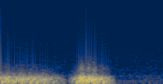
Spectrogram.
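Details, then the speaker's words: Patient during a head-to-toe respiratory assessment, heard from the lung apices to the bases and laterally: soft, low-pitched breath sounds, inspiration longer than expiration; normal vesicular breath sounds. "you should hear vascular sounds at the apices down to the bases and laterally these sounds are are low pitched and soft with a longer inspiratory than expiratory"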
